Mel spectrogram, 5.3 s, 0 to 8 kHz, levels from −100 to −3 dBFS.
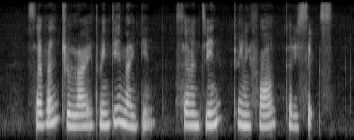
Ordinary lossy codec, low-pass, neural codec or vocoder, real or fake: none; 7.2 kHz; codec, 44.1 kHz, 2.6 kbps, SNAC; fake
